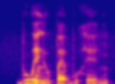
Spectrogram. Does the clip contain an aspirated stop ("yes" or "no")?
no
